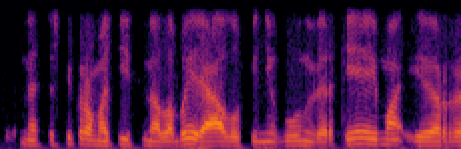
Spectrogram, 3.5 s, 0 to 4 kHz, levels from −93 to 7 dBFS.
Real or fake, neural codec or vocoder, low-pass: real; none; 3.6 kHz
